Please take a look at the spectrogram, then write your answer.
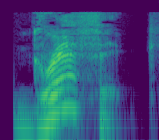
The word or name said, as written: graphic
